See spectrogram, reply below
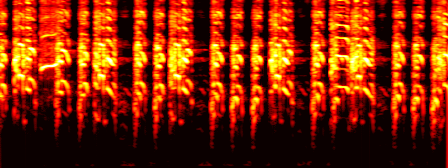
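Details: Grey francolin (teetar), described as a bhora Irani fighting teetar, calling loudly with rapid harsh, ringing notes in quick grouped bursts, almost two per second, dominating a quiet background.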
